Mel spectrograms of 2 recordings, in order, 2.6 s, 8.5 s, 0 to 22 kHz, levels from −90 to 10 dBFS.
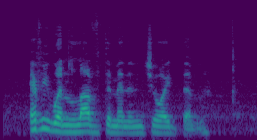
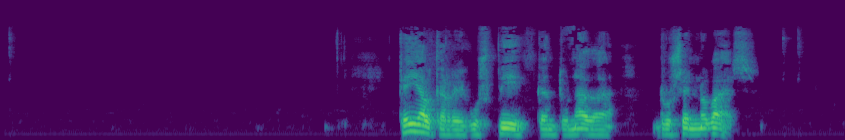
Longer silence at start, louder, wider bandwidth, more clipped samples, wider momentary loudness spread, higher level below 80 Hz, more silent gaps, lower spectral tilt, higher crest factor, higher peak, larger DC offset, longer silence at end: second, 0.3 s vs 4 s; second, -38 LUFS vs -21 LUFS; first, 13 kHz vs 11 kHz; neither; about the same, 15 LU vs 13 LU; second, -82 dBFS vs -64 dBFS; neither; about the same, -6.5 dB/octave vs -6.5 dB/octave; about the same, 20 dB vs 22 dB; second, -20 dBFS vs -2 dBFS; neither; second, 0.5 s vs 0.95 s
